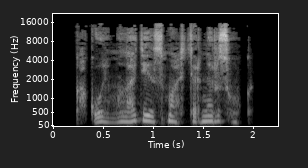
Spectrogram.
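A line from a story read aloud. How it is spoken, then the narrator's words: Quiet. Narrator (Russian): негромко произнес Эрелив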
